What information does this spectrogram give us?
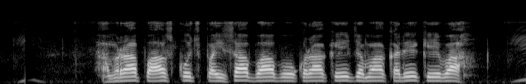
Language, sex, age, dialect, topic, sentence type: Bhojpuri, male, 36-40, Northern, banking, question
